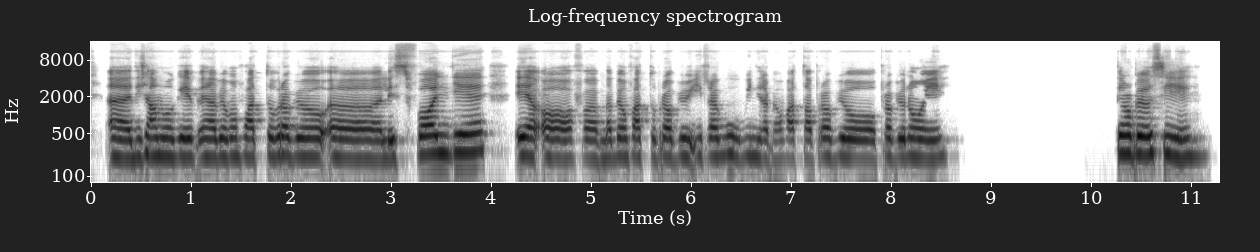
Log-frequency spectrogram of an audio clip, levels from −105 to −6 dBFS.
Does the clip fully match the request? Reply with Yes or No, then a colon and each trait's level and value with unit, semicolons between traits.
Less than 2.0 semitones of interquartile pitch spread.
Yes: narrow, 1.2 semitones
